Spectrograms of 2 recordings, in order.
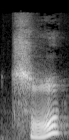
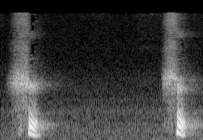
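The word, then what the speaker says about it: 匙: When pronounced chi, it represents a spoon, but when given the unstressed pronunciation shi, shi, it means a key, a spoon-like object.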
